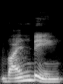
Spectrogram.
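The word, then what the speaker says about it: wind: अच्छा जब वाइंड पढ़ता हूं तो इसकी प्रोनंसिएशन आप गौर कीजिए। वाइंड बन रहा है और इसकी अगर मैं तीन शक्लें आपसे कहूं कि वर्ब की तीन शक्लें क्या होगी?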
